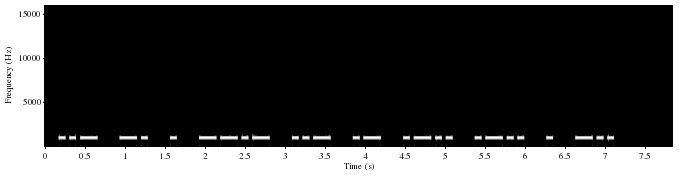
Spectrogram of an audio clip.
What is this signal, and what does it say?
Morse code, heard as a keyed tone, about 18 wpm, spaced as for 15 wpm, 1000 Hz. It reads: UNEQUALLED
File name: qotdfiles / 15wpm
